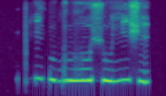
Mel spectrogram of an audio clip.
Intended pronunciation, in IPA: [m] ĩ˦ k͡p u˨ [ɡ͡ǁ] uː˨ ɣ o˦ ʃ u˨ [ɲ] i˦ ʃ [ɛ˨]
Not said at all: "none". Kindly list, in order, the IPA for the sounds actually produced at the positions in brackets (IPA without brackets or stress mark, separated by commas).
pʰ, ɡ, ɲ, ɪ˨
